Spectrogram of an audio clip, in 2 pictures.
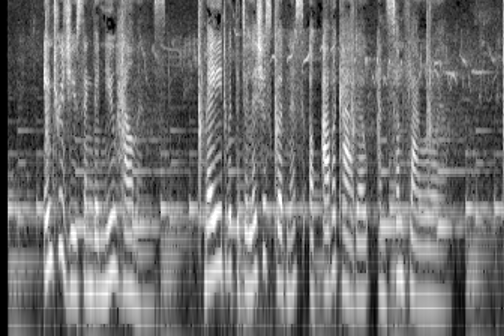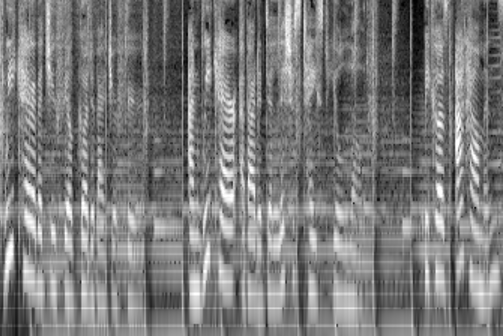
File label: Commercials; regional accents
